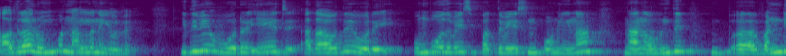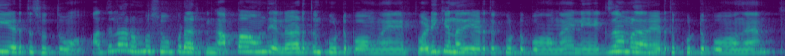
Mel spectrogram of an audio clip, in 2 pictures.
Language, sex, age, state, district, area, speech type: Tamil, male, 18-30, Tamil Nadu, Salem, urban, spontaneous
